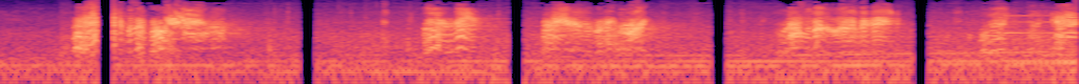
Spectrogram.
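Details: Cat giving loud, drawn-out, wailing meows, about five strained bursts in quick succession, each split by sharp cuts, with little other sound.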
